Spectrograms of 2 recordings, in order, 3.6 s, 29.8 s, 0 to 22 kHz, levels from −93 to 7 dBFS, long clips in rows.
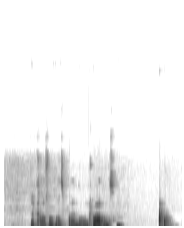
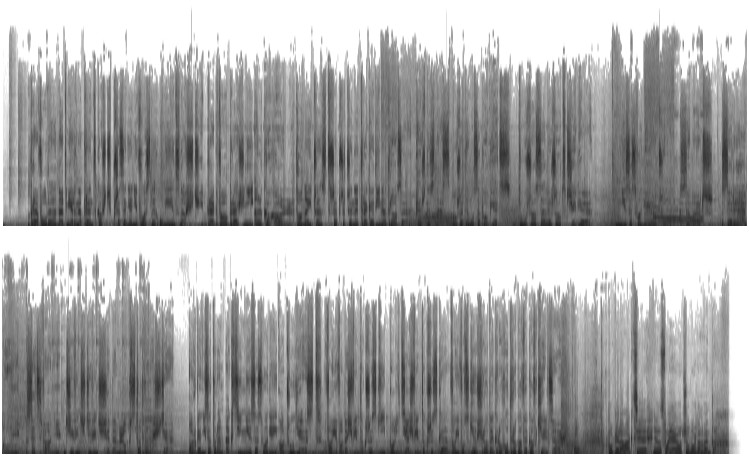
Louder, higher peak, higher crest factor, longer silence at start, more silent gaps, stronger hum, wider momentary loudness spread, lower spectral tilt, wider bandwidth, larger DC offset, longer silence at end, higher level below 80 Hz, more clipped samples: second, -25 LUFS vs -11 LUFS; about the same, -2 dBFS vs 0 dBFS; first, 24 dB vs 12 dB; first, 0.6 s vs 0 s; neither; neither; first, 15 LU vs 4 LU; first, -7.5 dB/octave vs -3.5 dB/octave; second, 7.6 kHz vs 19.5 kHz; neither; second, 0.2 s vs 0.35 s; second, -52 dBFS vs -24 dBFS; neither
